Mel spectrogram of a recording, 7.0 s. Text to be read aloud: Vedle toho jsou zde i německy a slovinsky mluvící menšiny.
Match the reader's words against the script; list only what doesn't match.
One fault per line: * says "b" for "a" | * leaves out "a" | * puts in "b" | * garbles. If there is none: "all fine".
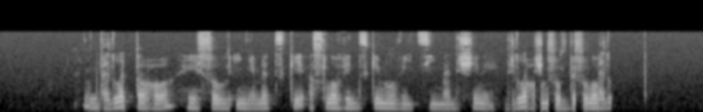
* leaves out "zde"
* garbles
